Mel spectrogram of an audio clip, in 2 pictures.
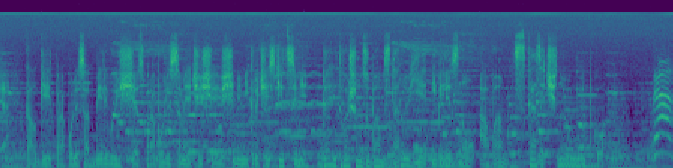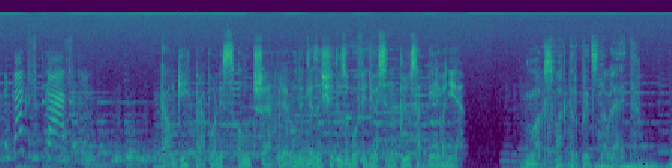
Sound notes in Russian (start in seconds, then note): none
